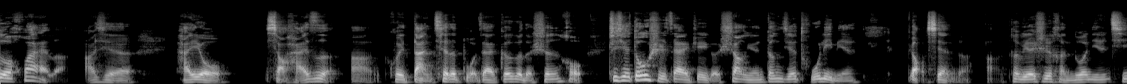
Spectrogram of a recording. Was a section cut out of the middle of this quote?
no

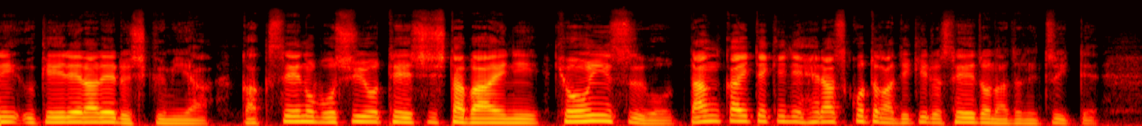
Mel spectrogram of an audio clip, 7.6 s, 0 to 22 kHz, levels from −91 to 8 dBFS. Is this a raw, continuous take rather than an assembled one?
no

